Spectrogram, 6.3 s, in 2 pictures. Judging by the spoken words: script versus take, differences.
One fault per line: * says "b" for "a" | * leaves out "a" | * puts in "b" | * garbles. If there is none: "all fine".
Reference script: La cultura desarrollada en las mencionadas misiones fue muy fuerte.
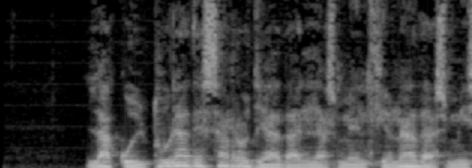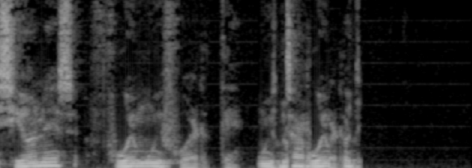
* garbles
